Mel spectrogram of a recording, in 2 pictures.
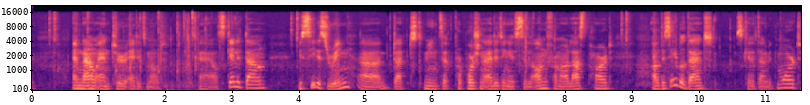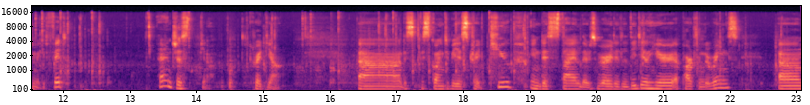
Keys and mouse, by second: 0.9 drag, 1.4 Tab, 1.9 alt+click, 2.4 s, 8.8 click, 10.0 s, 12.3 e, 15.0 ctrl+r, 16.2 click, 17.5 alt+shift+click, 18.4 click.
